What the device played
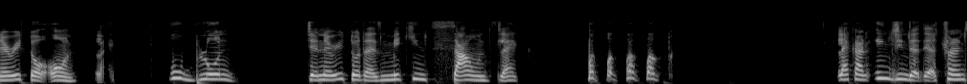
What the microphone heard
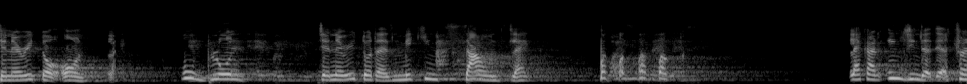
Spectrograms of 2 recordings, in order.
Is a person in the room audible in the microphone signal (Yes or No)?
Yes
